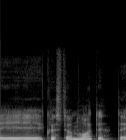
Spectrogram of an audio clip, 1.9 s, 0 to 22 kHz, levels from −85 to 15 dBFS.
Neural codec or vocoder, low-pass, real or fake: codec, 44.1 kHz, 7.8 kbps, DAC; 14.4 kHz; fake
